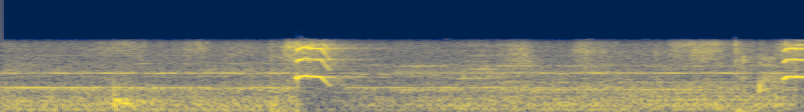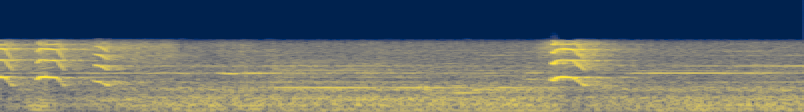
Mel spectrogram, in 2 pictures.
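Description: Rubber squeaky dog toy squeaking: one short high squeak about a second in, three quick squeaks around three seconds, and one more near five seconds.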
